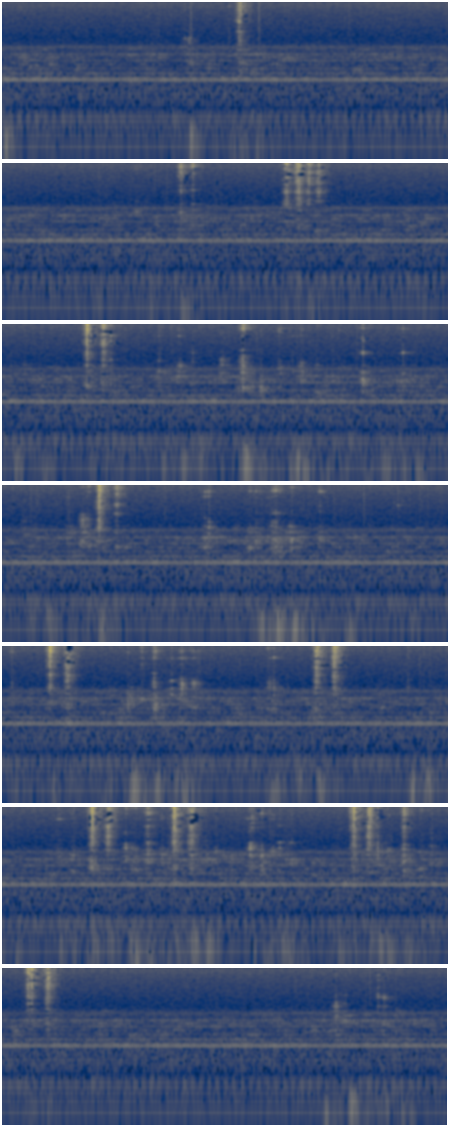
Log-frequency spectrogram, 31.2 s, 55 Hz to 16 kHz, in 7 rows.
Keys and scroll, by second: 0.0-0.9 typing, 2.3 typing, 3.3 Right, 3.3-3.9 typing, 3.9-5.2 Right, 5.4 Right, 6.2 Return, 7.2 space, 9.0-14.6 typing, 15.9 Left, 16.2 Left, 16.4 Left, 16.8 Delete, 17.1 Right, 17.1-27.0 typing, 29.9-31.2 typing.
